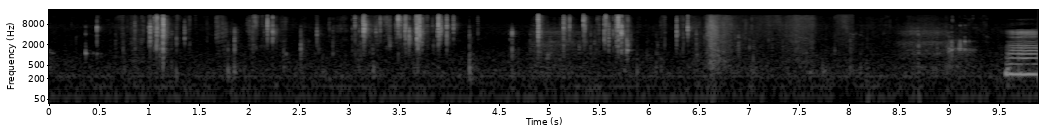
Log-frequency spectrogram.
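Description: Mouth sounds of someone chewing a durian-flavoured soft chewy candy: scattered small wet clicks and smacks for about seven seconds, then a short hummed sound near the end.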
